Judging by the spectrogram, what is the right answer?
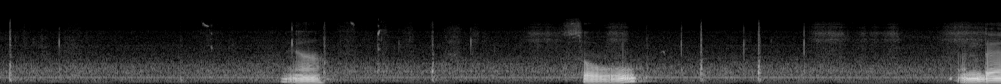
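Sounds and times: steady low hum: 0:00.0 - 0:10.0
faint high squeak: 0:02.0 - 0:02.2.

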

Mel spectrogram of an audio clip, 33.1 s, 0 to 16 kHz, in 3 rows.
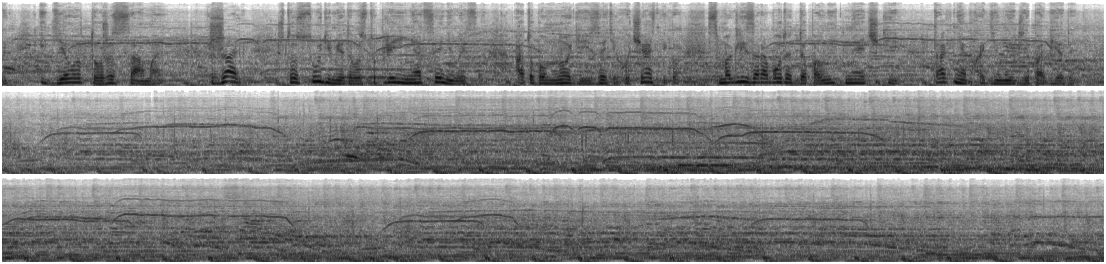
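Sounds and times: crowd cheering: 0:00.0 - 0:33.0
dance music with steady beat: 0:00.0 - 0:33.0.

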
